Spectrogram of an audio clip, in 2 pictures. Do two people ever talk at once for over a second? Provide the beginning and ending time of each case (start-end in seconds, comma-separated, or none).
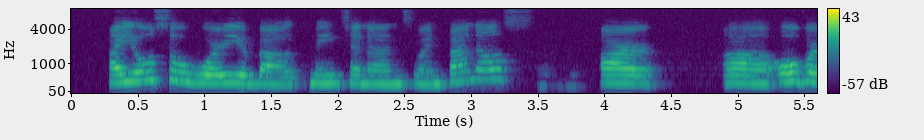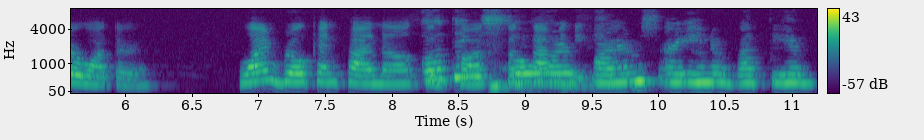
8.2-9.7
